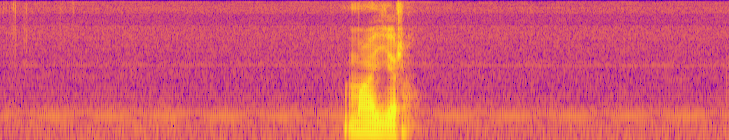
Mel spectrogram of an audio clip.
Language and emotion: Russian, neutral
